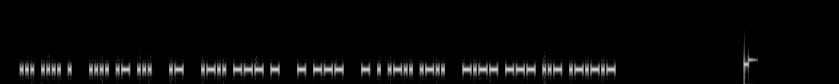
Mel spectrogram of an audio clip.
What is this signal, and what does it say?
Morse code, heard as a keyed tone, about 41 wpm, 700 Hz. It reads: SHE HAS A LOT TO TELL YOU.
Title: Sentences from Top 1000 Words - Review Part 3 - 45wpm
